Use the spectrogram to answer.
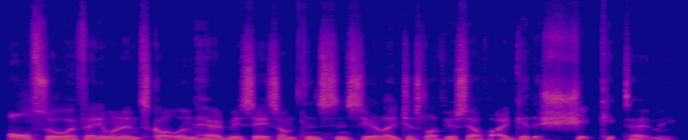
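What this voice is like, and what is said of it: Scottish accent. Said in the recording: “my accent because it sounds like I'm being sarcastic”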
